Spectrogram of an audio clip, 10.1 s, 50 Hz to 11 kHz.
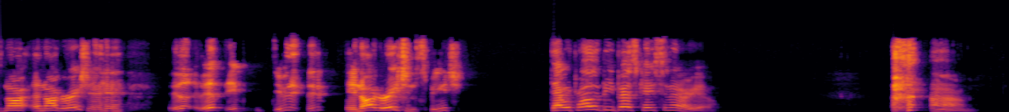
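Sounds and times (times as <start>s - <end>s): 
speech: 0.0s - 4.7s, 5.5s - 7.2s, 9.0s - 9.8s
harsh raspy smoker's cough: 8.9s - 9.4s.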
